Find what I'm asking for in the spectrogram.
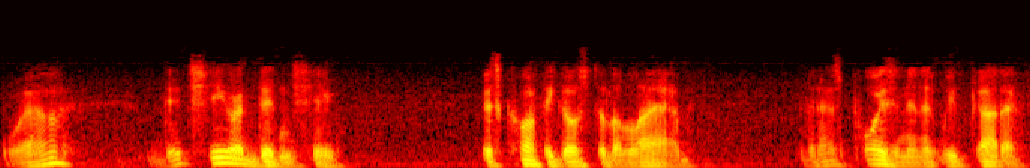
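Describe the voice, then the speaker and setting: A man playing a calm, dogged police detective in a 1970s radio drama, talking mildly and hesitantly with many pauses. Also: very deep voice, husky, full character voice. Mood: grim. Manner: mild, hesitant, with many uh's. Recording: phone-like old radio broadcast.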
